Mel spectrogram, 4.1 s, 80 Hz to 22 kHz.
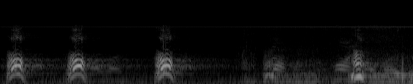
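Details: Dog during a training session in Horlivka on 18 August 2019 gives three sharp, harmonic barks about two-thirds of a second apart, followed by human speech.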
